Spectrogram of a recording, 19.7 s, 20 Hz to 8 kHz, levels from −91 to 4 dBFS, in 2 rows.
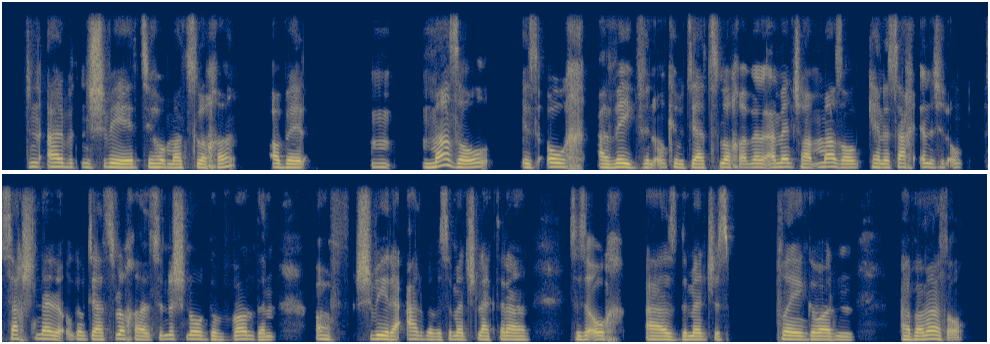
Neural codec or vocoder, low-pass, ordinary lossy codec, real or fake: none; 7.2 kHz; none; real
